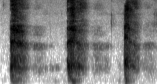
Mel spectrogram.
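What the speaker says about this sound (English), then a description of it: "dry cough, driest cough" Three dry, hacking coughs, evenly spaced and close, with short quiet gaps between them.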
